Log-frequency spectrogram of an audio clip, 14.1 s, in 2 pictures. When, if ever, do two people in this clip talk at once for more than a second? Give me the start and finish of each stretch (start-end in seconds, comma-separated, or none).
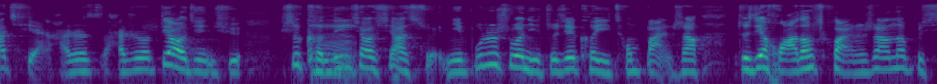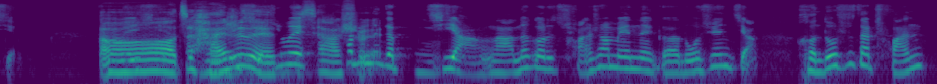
7.8-10.3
